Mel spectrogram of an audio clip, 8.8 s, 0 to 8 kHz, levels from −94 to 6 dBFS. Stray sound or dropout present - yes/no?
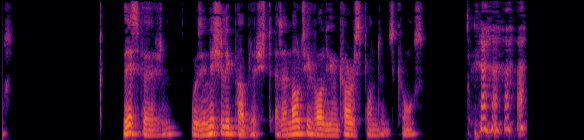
yes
